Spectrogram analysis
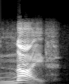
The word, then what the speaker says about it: knife: A knife. Et le que, il n'est pas prononcé du tout.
